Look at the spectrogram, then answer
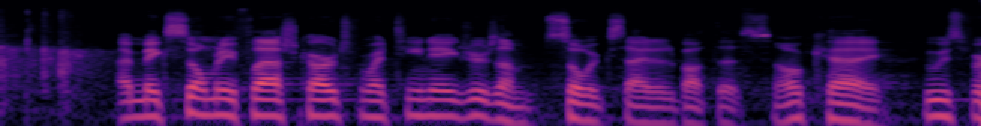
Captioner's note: applause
